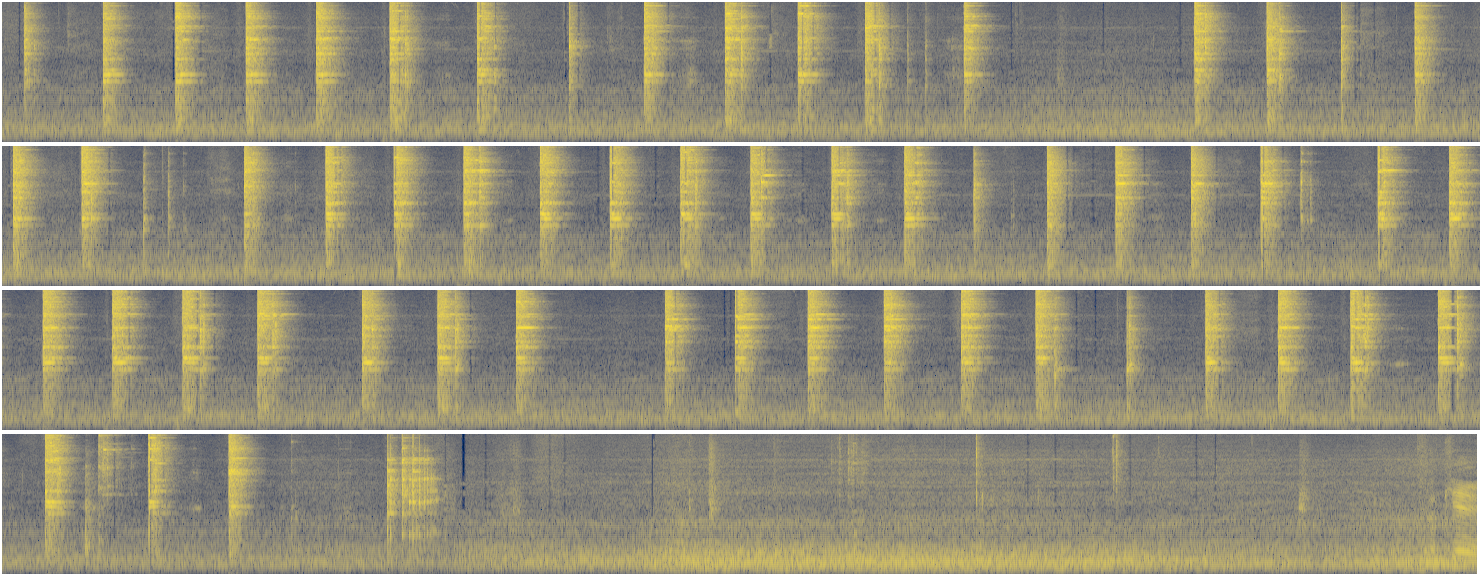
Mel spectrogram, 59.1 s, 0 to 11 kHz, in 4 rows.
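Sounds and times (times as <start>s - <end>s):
hammer striking steel on anvil: 0.2s - 10.1s, 11.9s - 32.6s, 33.2s - 35.2s, 36.2s - 47.4s, 48.2s - 48.8s.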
